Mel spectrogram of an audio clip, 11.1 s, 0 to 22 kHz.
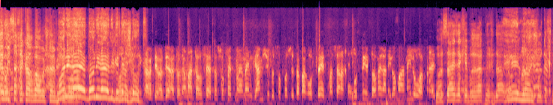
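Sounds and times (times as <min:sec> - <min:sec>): man talking in studio: 0:00.0 - 0:11.0
man talking over telephone line: 0:01.1 - 0:11.0.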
